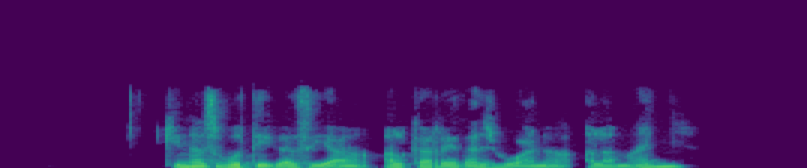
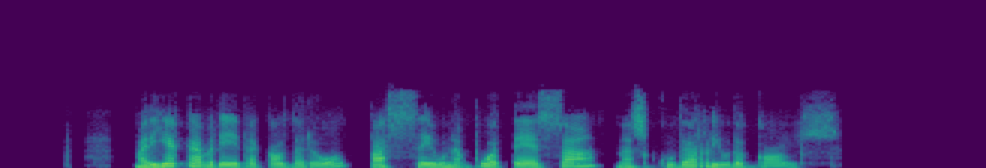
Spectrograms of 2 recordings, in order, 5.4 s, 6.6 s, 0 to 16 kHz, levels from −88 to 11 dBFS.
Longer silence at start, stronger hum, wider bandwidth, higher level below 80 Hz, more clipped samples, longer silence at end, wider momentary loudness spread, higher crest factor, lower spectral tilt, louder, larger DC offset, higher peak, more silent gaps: first, 1.1 s vs 0.9 s; neither; about the same, 8 kHz vs 7.6 kHz; about the same, -58 dBFS vs -60 dBFS; neither; second, 0.85 s vs 1 s; second, 6 LU vs 10 LU; about the same, 16 dB vs 18 dB; about the same, -6.5 dB/octave vs -7 dB/octave; about the same, -19 LUFS vs -18 LUFS; neither; about the same, -4 dBFS vs -2 dBFS; second, none vs 2.34-2.46 s, 4.03-4.09 s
